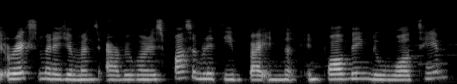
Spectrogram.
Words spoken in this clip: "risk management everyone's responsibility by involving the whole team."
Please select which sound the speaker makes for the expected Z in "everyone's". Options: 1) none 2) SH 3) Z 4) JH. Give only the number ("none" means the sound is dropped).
1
